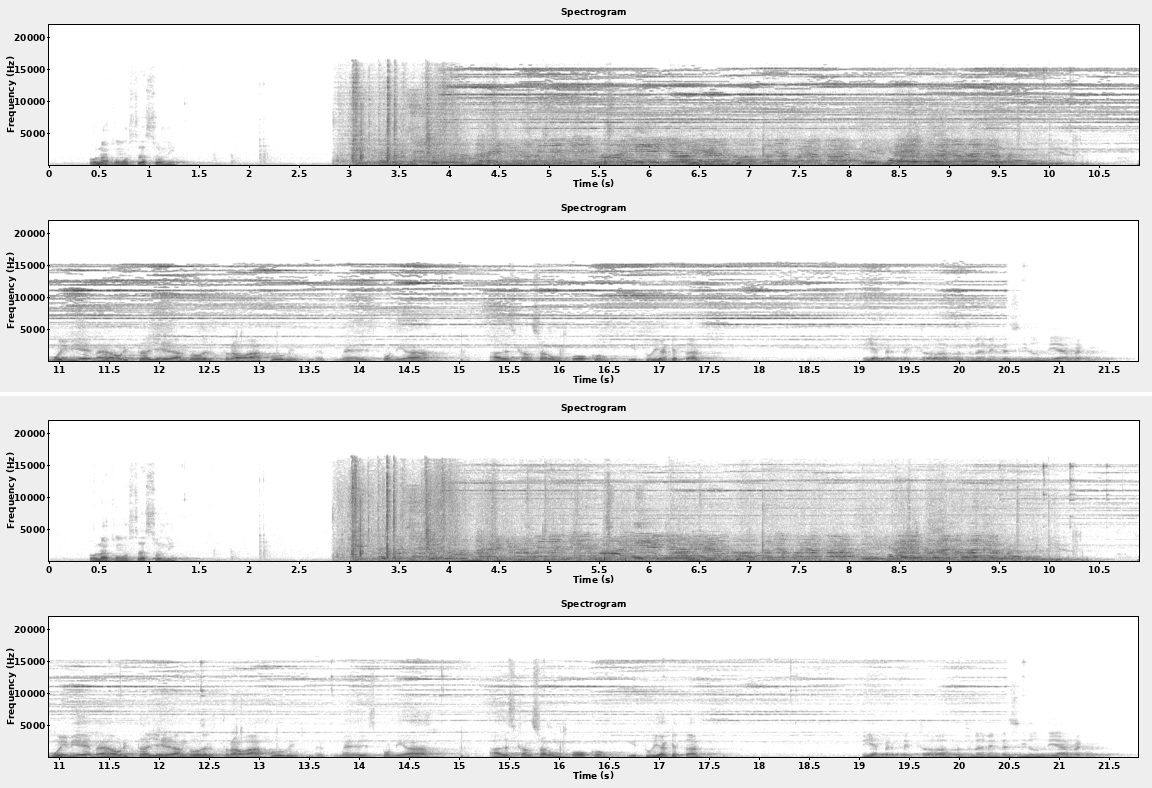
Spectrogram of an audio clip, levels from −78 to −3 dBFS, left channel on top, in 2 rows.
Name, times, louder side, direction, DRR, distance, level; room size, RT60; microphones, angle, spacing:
voice 1, 0.4-1.3 6.3-7.1 8.8-8.9 10.9-14.8 15.3-17.5, equal, 10° right, 0.7 m, -33 dB
sound 1, 2.8-10.1, right 1 dB, 55° right, 2.0 m, -35 dB
voice 2, 3.0-6.0 8.1-10.3 19.0-21.2, equal, 70° right, 7.7 m, -37 dB
sound 2, 3.3-9.5, equal, 30° right, 4.1 m, -33 dB
sound 3, 3.9-20.5, left 12 dB, 45° left, 0.8 m, -37 dB
26.0 x 24.0 x 5.3 m
head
